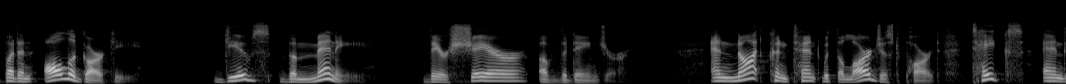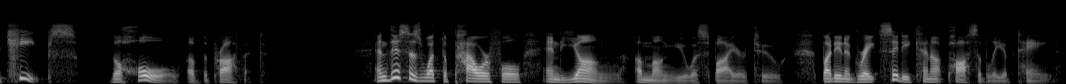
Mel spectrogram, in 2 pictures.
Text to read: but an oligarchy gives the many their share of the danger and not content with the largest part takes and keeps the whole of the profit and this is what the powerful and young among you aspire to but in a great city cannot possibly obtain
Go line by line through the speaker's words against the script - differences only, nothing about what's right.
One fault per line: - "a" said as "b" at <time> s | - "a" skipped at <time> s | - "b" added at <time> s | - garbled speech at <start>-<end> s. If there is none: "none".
none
